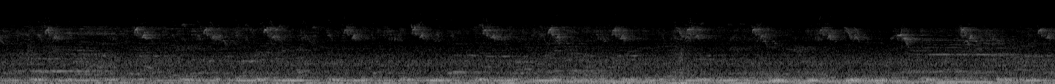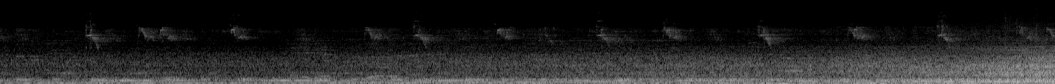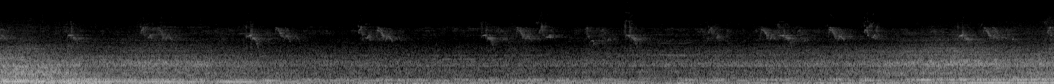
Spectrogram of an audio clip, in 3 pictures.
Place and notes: Chapin Ave, Providence, RI, USA - Sunny Saturday Afternoon Neighborhood Ambience
I made this recording at my front window, listening out to the neighborhood on a sunny and warm Saturday afternoon in April. People are starting to come back to life in the neighborhood. Someone playing music down the street with a peculiar reverberation. Traffic including cars, skateboards, motorcycles, people walking. The hounds down the street barking. The motorcycle at 1:30 is loud and distorted, totally clipped. I left it in because it portrays the feeling accurately. Recorded with Olympus LS-10 and LOM mikroUši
